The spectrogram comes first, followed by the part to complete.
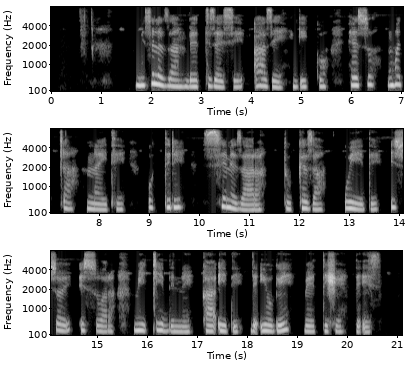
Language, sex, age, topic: Gamo, female, 25-35, government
